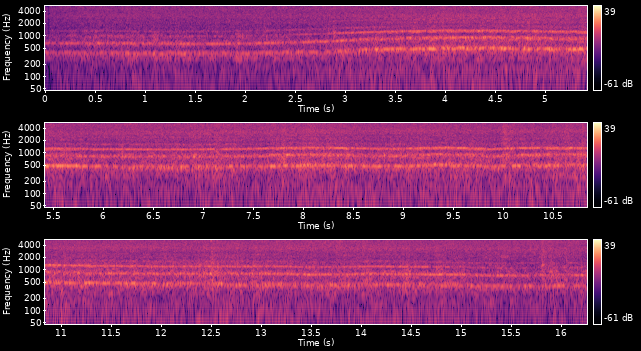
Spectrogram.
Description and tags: there was a big storm in my city and i opened the windows to feel the draught. i nearly closed my door. i left a little bit space only and i recorded the sound of this little space:)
